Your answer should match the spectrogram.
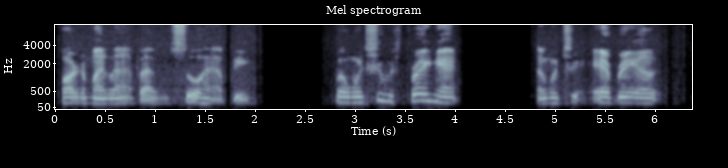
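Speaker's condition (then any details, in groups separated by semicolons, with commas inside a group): Cerebral palsy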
